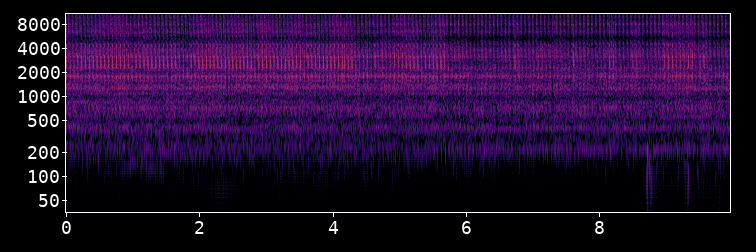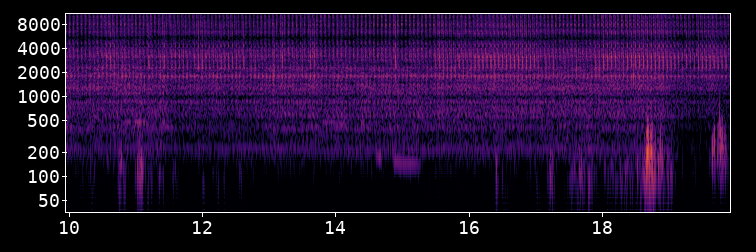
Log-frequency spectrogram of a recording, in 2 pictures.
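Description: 1929 Meccano toy steam engine running at speed with a rapid, even beat, driving a Mamod WS1 workshop's line shafting through string belts. A brief low thump near the end.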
